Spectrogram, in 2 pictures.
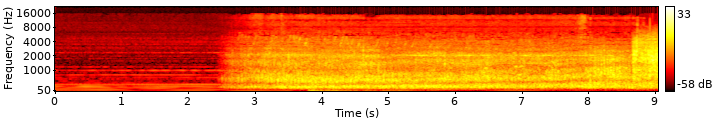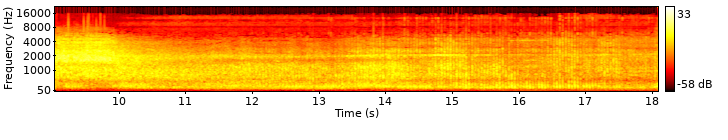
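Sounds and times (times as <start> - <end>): high-pitched whine: 0.0 - 18.0
helicopter rotor and engine rumble: 2.3 - 18.0
rushing burst: 8.6 - 11.4.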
